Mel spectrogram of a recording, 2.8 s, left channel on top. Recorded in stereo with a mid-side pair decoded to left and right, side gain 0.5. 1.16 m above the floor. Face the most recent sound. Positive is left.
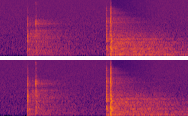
turn(degrees=-50)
